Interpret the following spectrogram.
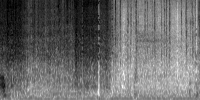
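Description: Thin iridescent plastic film crinkling as it is handled and pushed into a bowl, loud for about two seconds and then dying down.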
